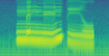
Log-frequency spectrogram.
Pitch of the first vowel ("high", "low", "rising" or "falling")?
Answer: low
